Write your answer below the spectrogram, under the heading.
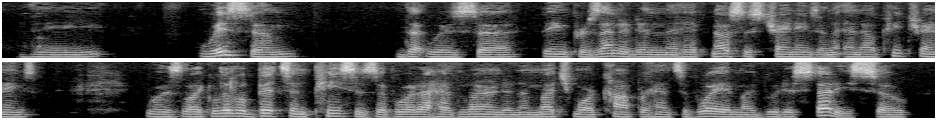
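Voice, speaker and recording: A man's medium-pitched voice, somewhat breathy with a dark, mellow tone, fairly even in intonation and moderate in pace, over a quiet background. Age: 70s. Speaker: hypnotherapist and teacher. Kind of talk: interview. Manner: halting, many fillers.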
